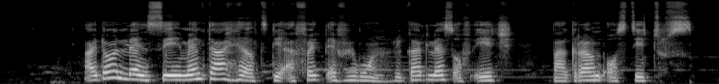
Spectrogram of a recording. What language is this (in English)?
Nigerian Pidgin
